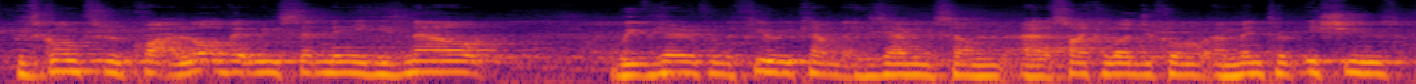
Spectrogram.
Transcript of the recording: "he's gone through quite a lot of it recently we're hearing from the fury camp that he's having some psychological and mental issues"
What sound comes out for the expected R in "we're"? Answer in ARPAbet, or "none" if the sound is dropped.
W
